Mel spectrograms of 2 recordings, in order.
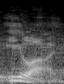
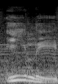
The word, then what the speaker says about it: Ely: Ele Nevada, not Eli, it's Elely, Nevada. Did you know that?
